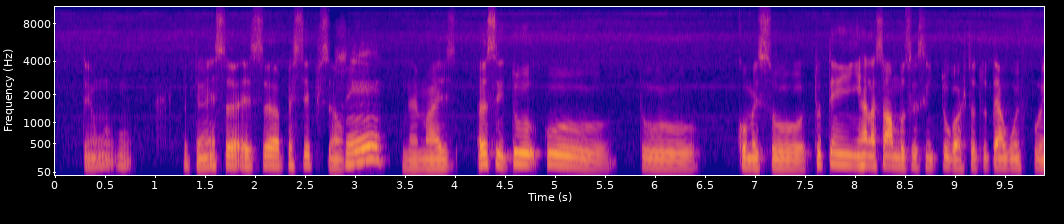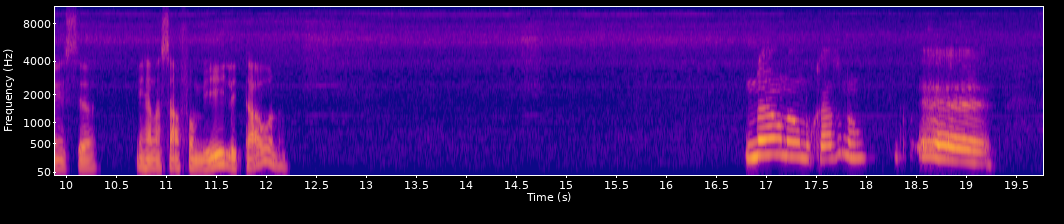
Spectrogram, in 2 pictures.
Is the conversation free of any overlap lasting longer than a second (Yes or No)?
Yes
